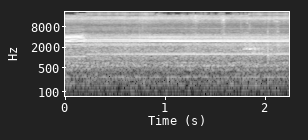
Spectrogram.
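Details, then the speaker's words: TiVo Roamio DVR, lid off, freshly lubricated small cooling fan running: faint steady high whine with hiss that grows quieter as the fan works itself in after oil is applied while it runs; fan noise. "I can still hear it. Okay. I'm going to be naughty on my head bit. I'm going to apply a little bit while it's running. It is getting quieter."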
